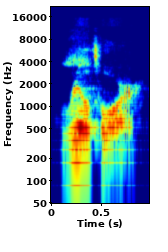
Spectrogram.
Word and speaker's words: realtor: us out there and we don't even know how to pronounce the designation that we have that is so valuable it is realtor so i don't know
